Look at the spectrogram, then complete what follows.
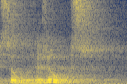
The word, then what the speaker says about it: solros: And the pronunciation in this combined word is first a falling tone, accent 2, sol, ros, solros, solros, right?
